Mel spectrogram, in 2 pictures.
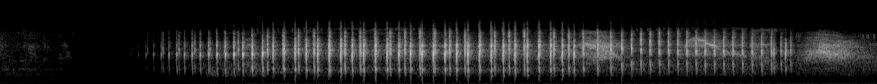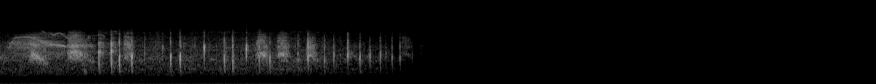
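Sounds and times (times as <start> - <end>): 
white stork bill clattering: 1.4 - 13.0.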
